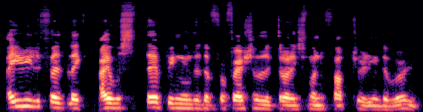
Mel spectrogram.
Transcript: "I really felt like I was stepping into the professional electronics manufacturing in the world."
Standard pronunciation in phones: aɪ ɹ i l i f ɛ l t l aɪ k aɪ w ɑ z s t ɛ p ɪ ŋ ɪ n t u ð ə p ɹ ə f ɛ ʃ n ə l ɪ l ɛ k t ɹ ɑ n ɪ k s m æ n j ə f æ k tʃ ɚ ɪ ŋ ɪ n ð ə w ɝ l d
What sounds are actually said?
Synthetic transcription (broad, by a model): aɪ ɹ i l i f ɛ l t l aɪ k aɪ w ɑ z s t ɛ p ɪ ŋ ɪ n t u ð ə p ɹ ə f ɛ ʃ n ə l ɪ l ɛ k t ɹ ɑ n ɪ k s m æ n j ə f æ k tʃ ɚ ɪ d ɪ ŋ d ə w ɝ l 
